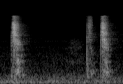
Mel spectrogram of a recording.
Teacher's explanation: with ch, you're stopping the airflow, pulling your tongue down quickly. You can only make that sound one time, ch, ch, ch.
